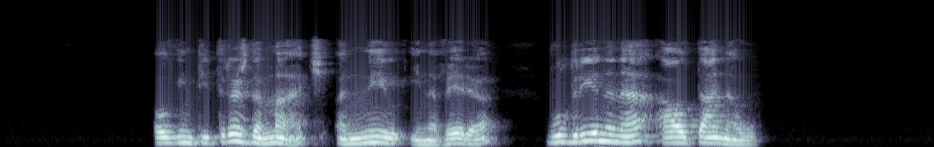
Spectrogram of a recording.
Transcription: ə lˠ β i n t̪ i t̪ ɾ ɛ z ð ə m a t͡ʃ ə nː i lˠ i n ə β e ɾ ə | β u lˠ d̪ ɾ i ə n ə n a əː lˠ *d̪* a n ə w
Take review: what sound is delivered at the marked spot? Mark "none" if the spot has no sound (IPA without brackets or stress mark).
t̪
